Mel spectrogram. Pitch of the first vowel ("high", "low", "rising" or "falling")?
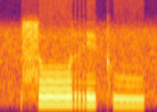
high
